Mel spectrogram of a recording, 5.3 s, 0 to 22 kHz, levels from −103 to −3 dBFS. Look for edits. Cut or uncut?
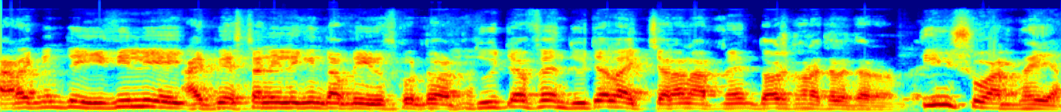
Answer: cut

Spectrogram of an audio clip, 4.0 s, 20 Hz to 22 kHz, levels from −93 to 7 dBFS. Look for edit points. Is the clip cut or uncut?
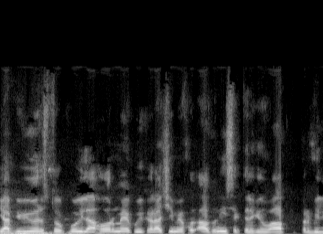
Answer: uncut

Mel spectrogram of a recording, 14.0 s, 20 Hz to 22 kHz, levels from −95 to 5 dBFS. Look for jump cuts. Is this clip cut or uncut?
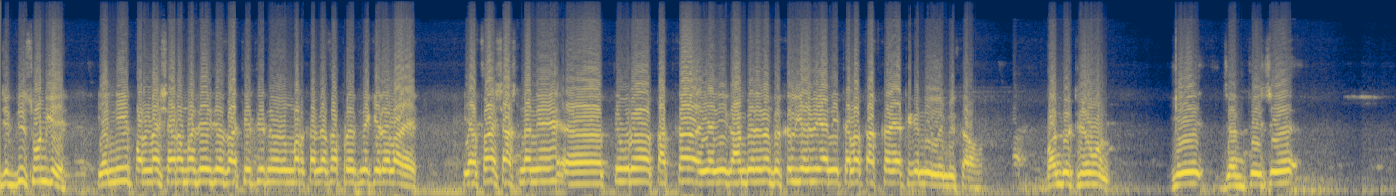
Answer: cut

